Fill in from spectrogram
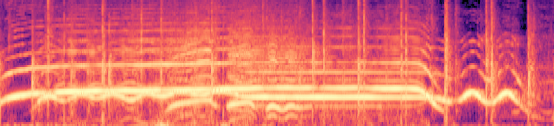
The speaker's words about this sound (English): I'm trying to find an applause, so I think the whole studio's got to go crazy now.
